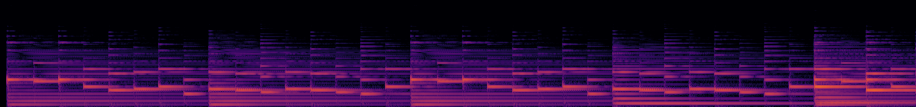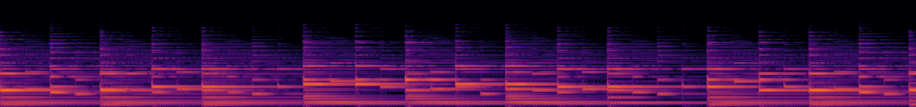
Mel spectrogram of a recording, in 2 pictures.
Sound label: Handbells One Octave Duet with piano; Jesus Loves Me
